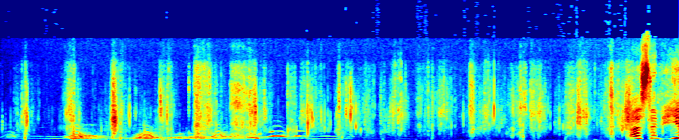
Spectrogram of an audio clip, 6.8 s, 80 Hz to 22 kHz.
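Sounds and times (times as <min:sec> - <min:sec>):
dogs barking and yelping: 0:00.0 - 0:04.4
rustling: 0:00.0 - 0:06.7
scuffling steps: 0:00.0 - 0:06.7
speech: 0:06.3 - 0:06.7.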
